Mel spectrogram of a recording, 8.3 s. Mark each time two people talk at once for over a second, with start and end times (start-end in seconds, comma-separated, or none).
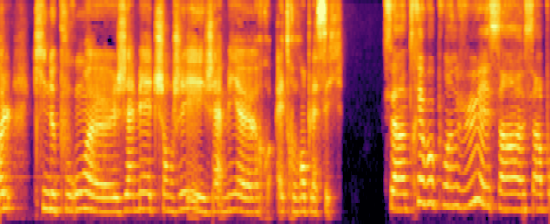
none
